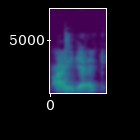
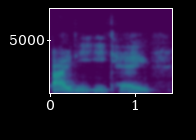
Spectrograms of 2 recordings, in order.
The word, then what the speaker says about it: Idek: And his name is Idek, and you spell it I-D-E-K.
